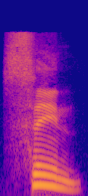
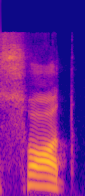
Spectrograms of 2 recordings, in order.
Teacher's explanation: এই যে যা এবং সিন যেমন বলেছেন এই যা আর সিন যেমন বলেছেন অনুরূপভাবে এই সদ ওইরকম যেবার আগা সামনের নিচের দাঁতের সঙ্গে লাগিয়ে যা সিন সদ উচ্চারিত হয় শুধু সিন আর সদের মধ্যে পার্থক্য এতটুকু সিনটা মুখটা বড় করতে হয় যেটাকে বারিক বলা হয় আর সদ মুখ গোল করতে হয়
